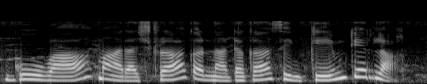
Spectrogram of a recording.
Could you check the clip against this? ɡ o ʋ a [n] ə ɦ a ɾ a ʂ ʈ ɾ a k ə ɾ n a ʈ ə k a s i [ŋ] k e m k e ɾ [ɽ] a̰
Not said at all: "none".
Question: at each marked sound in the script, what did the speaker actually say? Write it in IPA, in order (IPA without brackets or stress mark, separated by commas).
m, ŋ, l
